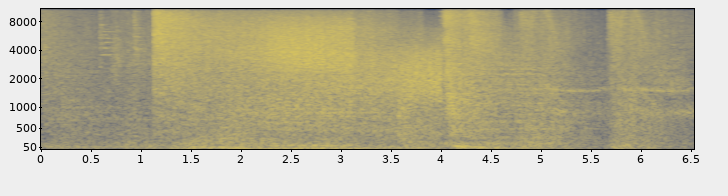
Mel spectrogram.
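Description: Weapons clash and thud in a fantasy battle.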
